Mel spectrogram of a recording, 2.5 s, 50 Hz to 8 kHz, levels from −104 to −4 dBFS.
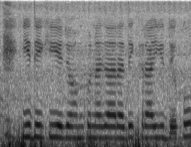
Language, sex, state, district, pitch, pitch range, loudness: Hindi, female, Chhattisgarh, Raigarh, 235 Hz, 230-240 Hz, -16 LUFS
